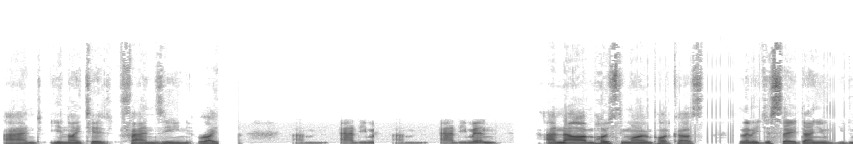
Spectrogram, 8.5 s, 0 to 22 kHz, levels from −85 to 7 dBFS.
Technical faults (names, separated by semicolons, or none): input switched to a poorer device; stream segment repeated; train of clicks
